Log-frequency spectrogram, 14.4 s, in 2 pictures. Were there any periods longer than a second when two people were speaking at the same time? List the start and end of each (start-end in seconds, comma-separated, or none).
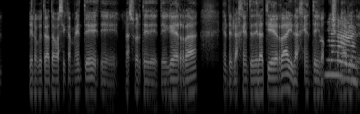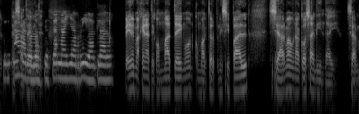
6.6-8.1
